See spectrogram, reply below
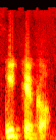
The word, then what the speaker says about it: Wendigo: Wendigo is Wendigo, the way we pronounce it, Wendigo.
